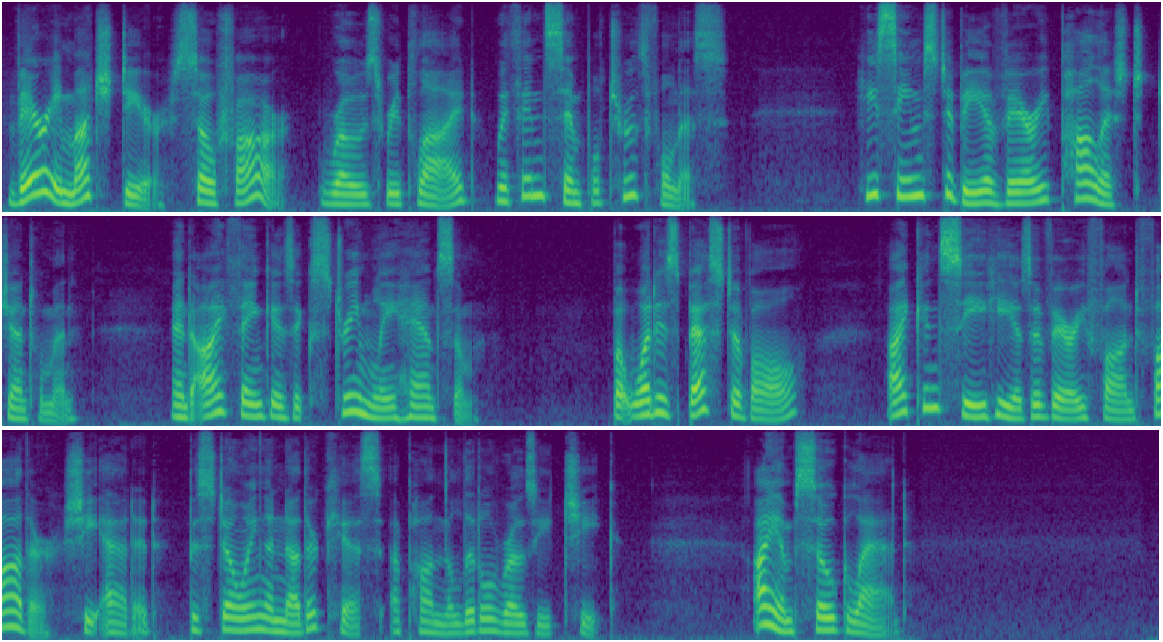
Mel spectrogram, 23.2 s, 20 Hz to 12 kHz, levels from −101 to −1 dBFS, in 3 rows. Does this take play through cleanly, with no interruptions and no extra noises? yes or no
yes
